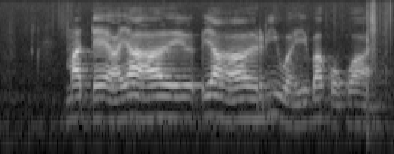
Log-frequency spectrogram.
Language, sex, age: Tsonga, male, 19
